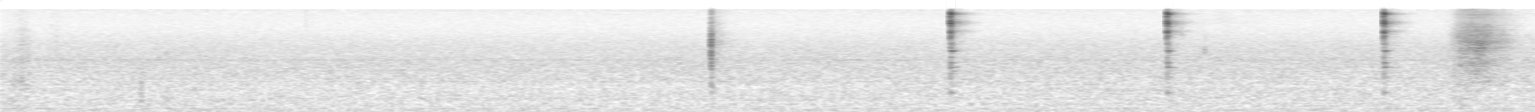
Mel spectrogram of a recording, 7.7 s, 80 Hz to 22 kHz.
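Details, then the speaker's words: 1987 Parmak Super Energizer SE-1 fence charger under repair: four sharp, evenly spaced clicks about a second apart over faint hum. It pulses normally with about 9,500 V output, but the needle gauge does not move. "all right well sounds good but the needle gauge isn't working"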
